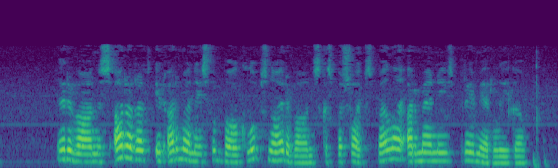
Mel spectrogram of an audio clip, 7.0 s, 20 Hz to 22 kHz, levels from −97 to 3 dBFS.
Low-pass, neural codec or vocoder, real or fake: 7.2 kHz; none; real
